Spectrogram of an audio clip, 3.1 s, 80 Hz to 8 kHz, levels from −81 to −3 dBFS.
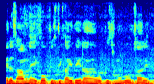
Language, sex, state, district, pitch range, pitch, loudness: Hindi, male, Haryana, Charkhi Dadri, 135-145 Hz, 140 Hz, -12 LUFS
